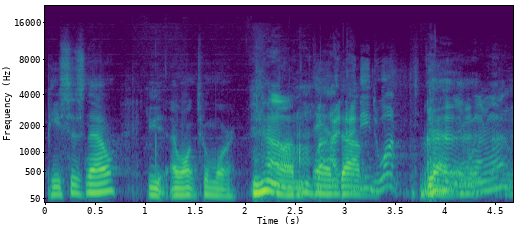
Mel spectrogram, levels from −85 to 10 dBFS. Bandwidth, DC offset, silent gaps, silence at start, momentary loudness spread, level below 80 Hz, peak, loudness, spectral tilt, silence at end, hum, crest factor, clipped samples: 10.5 kHz; under 0.1%; none; 0.05 s; 11 LU; -46 dBFS; 0 dBFS; -15 LUFS; -7.5 dB/octave; 0 s; none; 14 dB; under 0.1%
